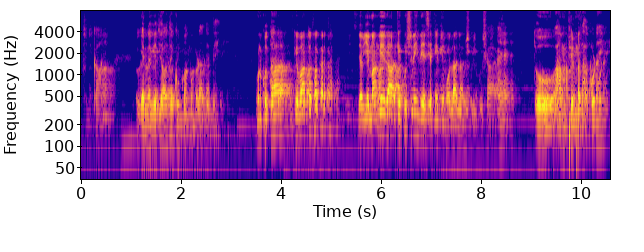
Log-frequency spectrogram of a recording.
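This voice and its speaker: A man preaching an emotional sermon, telling a story and repeating phrases for emphasis, swinging from hushed to loud. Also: deep voice, vocal fry. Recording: echoey room, voice from far off.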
